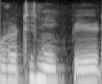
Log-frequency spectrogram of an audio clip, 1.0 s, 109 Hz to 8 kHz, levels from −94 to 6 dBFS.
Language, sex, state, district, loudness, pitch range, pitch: Rajasthani, male, Rajasthan, Nagaur, -13 LUFS, 120-130 Hz, 125 Hz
